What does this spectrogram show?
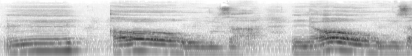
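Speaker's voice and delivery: Nose sounded out slowly, N then O then whole; N-, O's, then Nose said whole; blending sounds. Shown as a demonstration. Teacher blending nose slowly with the class. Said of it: "Let's just blend the word nose".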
